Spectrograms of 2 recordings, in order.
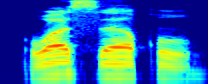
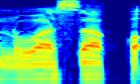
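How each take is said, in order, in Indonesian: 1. Huruf q terakhir berakhir dengan gema pantulan yang pendek. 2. Huruf q terakhir berhenti mendadak tanpa pantulan. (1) "tapi wasaqu" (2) "Bukan wasaq"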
